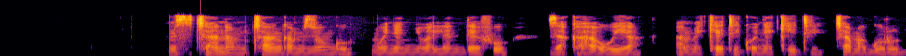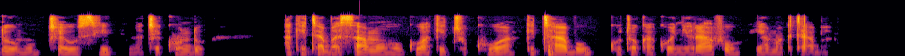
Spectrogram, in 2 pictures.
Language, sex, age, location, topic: Swahili, male, 25-35, Nairobi, education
